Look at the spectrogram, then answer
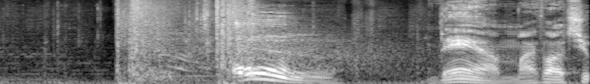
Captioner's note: boom, crack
